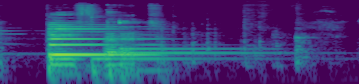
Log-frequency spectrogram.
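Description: Violin sounding a single B flat, one loud bowed note that rings out and slowly fades over about two seconds, followed by a faint short touch of the strings.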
